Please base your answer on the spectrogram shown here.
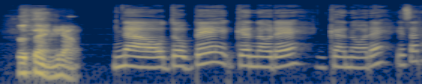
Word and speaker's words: Gnahoré: Now, Dobet Gnahoré, is that how you pronounce her name? It's Gnahoré, like with like gnocchi, you know, gnocchi. Like Gnahoré.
